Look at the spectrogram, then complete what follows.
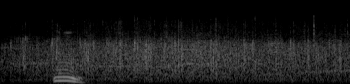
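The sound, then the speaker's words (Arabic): Sustained applause from an audience clapping for the people who made a house, a dense steady patter of many hands clapping throughout, with a brief voice-like tone near the start. “هذا المنزل جميل، هيا صفقوا لهم.”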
